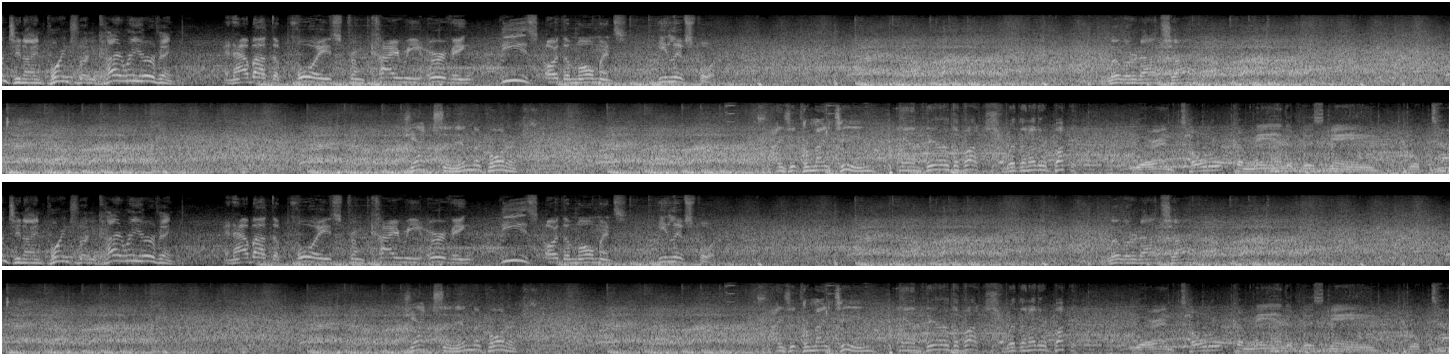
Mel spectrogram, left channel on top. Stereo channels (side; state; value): right; quieter; 3.6 dB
